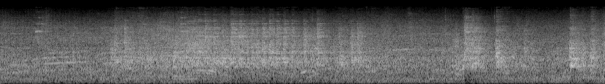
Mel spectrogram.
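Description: Busy street-market ambience: a steady hubbub of voices and passing traffic, swelling for a couple of seconds, with two sharp clinks or knocks near the end.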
